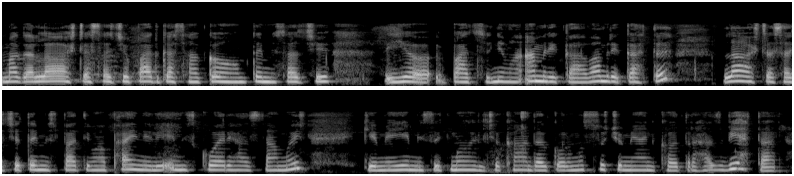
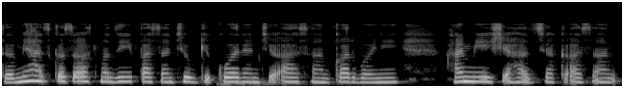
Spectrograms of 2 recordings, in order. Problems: none marked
